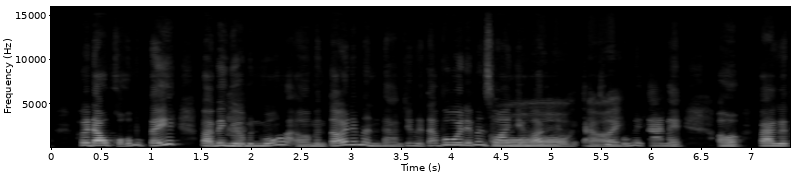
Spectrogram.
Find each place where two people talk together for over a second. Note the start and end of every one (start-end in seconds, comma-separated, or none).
4.4-5.7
